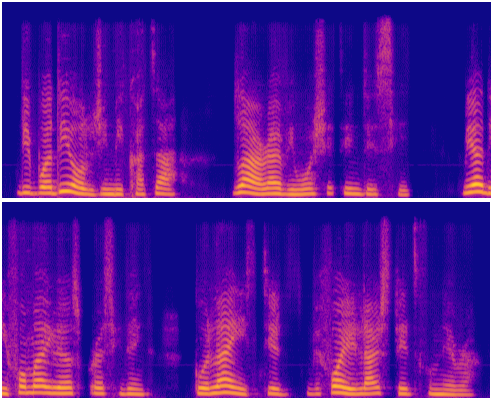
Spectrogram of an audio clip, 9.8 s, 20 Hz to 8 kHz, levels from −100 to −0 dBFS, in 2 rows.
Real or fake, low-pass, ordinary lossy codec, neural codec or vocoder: fake; 7.2 kHz; none; codec, 16 kHz, 0.5 kbps, X-Codec, HuBERT features, trained on LibriSpeech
